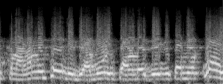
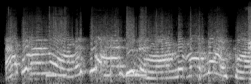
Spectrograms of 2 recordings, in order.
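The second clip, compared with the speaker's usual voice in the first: tearful plea; 7 semitones higher than usual. Real, not acted. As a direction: voice rises high and breaks into crying. Distraught mother asking for children.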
